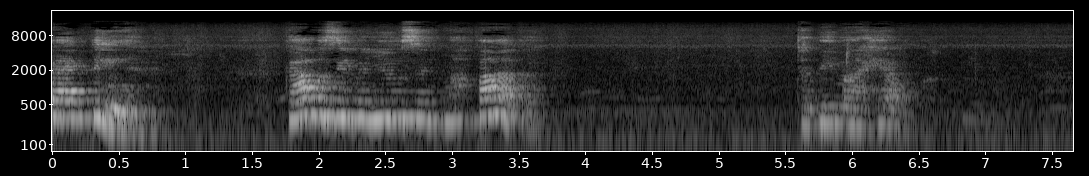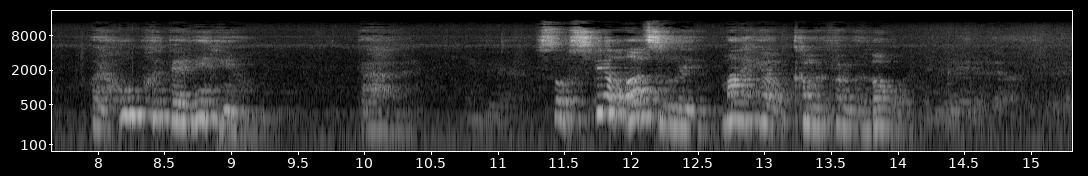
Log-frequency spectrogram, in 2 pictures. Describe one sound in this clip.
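A middle-aged woman speaks with feeling through a microphone, with pauses between phrases, in an echoing hall.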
